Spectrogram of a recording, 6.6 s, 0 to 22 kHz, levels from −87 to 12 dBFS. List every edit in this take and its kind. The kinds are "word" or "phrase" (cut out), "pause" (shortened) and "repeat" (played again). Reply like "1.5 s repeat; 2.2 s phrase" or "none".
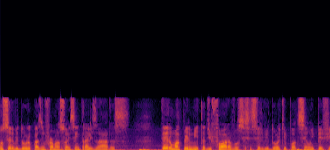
3.6 s phrase; 4.9 s word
